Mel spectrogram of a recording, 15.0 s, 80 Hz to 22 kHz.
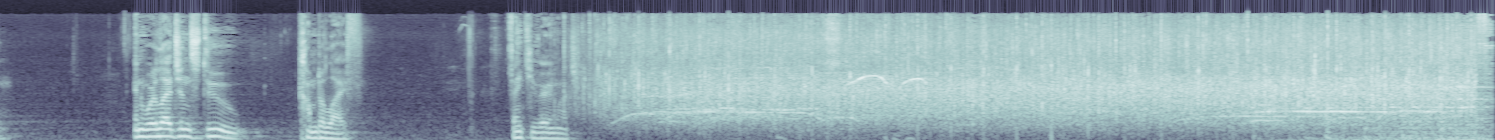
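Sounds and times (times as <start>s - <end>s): audience applauding: 5.6s - 14.9s
low music: 12.6s - 14.9s.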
